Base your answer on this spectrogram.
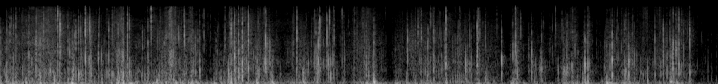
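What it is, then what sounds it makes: Woven polypropylene carrier bag. Hands crumple and squeeze an empty blue woven polypropylene IKEA BRATTBY carrier bag with yellow straps. Dense, crunchy crinkling and rustling comes in irregular bursts for about seven seconds, broadband from low thumps up to bright, crackly highs, with each crackle stopping dead and no ring.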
